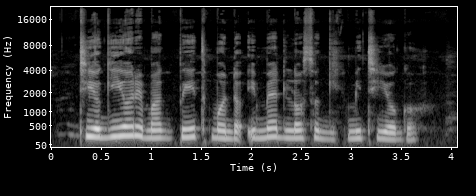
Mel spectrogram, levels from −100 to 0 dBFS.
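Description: A speech recording whose signal shows no technical fault at any point.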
